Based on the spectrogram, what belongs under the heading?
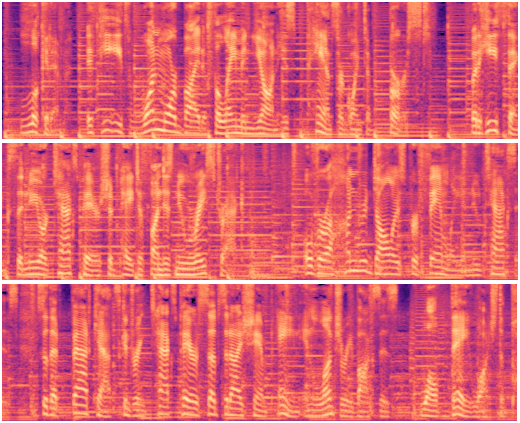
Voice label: attitude angry frustrated sarcastic cynical taunting exasperated attack ad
